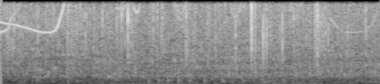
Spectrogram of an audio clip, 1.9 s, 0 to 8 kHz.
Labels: {"label": "biophony, dolphin", "recorder": "SoundTrap 500"}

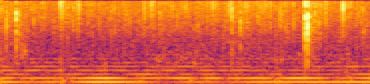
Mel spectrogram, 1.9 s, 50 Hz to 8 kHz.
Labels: {"label": "biophony, midshipman", "recorder": "SoundTrap 500"}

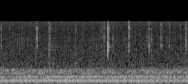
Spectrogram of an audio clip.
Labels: {"label": "anthrophony, boat engine", "recorder": "HydroMoth"}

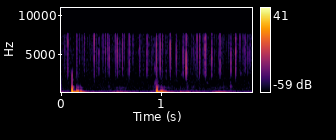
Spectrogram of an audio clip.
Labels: {"label": "biophony, double pulse", "recorder": "SoundTrap 300"}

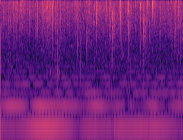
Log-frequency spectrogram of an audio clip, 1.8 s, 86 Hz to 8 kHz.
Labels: {"label": "biophony, midshipman", "recorder": "SoundTrap 500"}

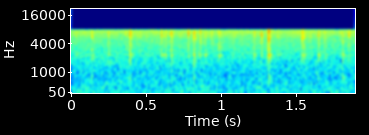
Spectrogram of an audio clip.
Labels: {"label": "ambient", "recorder": "HydroMoth"}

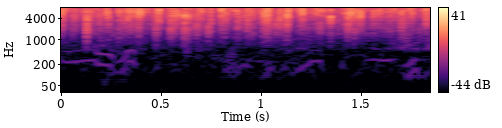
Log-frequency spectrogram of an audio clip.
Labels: {"label": "biophony, cascading saw", "recorder": "SoundTrap 600 or HydroMoth"}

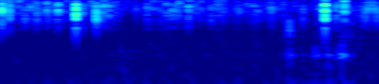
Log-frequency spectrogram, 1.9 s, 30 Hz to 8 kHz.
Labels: {"label": "biophony", "recorder": "SoundTrap 300"}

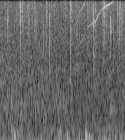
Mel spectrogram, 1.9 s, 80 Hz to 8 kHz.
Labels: {"label": "biophony, dolphin", "recorder": "SoundTrap 500"}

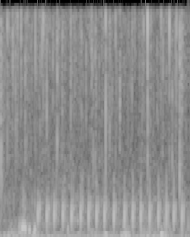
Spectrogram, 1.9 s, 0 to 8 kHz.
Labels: {"label": "biophony, rattle", "recorder": "SoundTrap 500"}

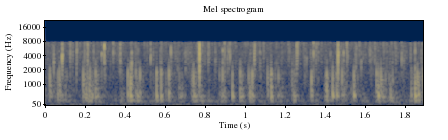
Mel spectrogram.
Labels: {"label": "biophony, sea urchins (Echinidae)", "recorder": "SoundTrap 600 or HydroMoth"}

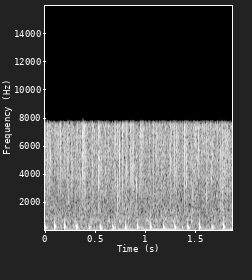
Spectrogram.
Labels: {"label": "biophony, pulse", "recorder": "SoundTrap 500"}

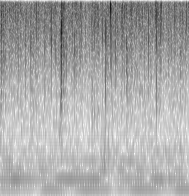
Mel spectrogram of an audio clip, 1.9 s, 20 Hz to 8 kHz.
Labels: {"label": "biophony, midshipman", "recorder": "SoundTrap 500"}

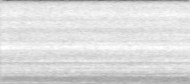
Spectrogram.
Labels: {"label": "anthrophony, boat engine", "recorder": "HydroMoth"}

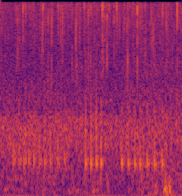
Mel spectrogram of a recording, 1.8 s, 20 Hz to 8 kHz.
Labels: {"label": "biophony, rattle response", "recorder": "SoundTrap 500"}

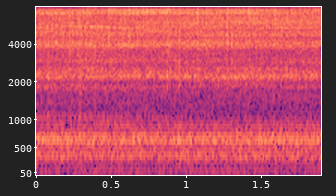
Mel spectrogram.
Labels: {"label": "anthrophony, boat engine", "recorder": "HydroMoth"}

